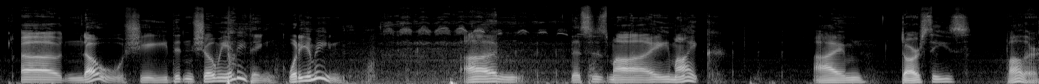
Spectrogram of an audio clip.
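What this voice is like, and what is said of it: Canadian radio host style voice. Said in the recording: “He sounds like a Canadian radio host.”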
